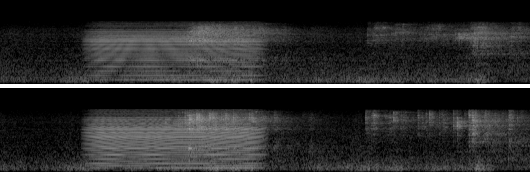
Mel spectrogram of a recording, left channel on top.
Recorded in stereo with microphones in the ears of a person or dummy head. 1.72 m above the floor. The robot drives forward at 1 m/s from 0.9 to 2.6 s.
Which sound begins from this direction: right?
A pop, at 1.6 s.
